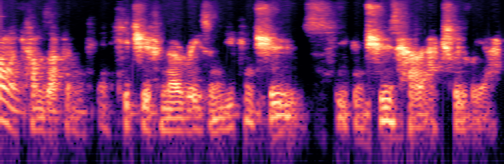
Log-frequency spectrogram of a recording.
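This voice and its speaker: A man talks with an Australian accent. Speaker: massage school executive. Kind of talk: podcast interview. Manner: hesitant with many repeated words.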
